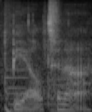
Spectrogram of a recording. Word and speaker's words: Beltane: an awesome bieltena feel sorry correct pronunciation bieltena as the irish do so with this cheese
